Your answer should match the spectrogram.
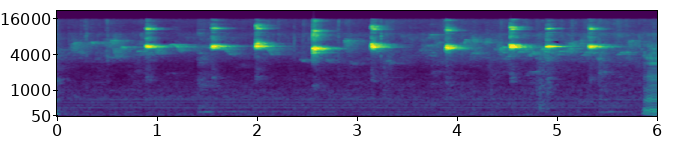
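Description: A small bird chirping repeatedly: about ten short, high, slightly falling notes, roughly two a second, over a faint steady hum.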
